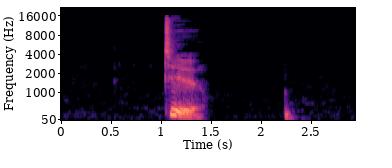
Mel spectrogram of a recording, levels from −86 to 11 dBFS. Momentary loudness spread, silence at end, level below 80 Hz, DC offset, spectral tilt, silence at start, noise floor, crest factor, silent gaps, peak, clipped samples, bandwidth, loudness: 23 LU; 0.65 s; -64 dBFS; under 0.1%; -4.5 dB/octave; 1.05 s; -77 dBFS; 18 dB; none; -2 dBFS; under 0.1%; 16.5 kHz; -15 LUFS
